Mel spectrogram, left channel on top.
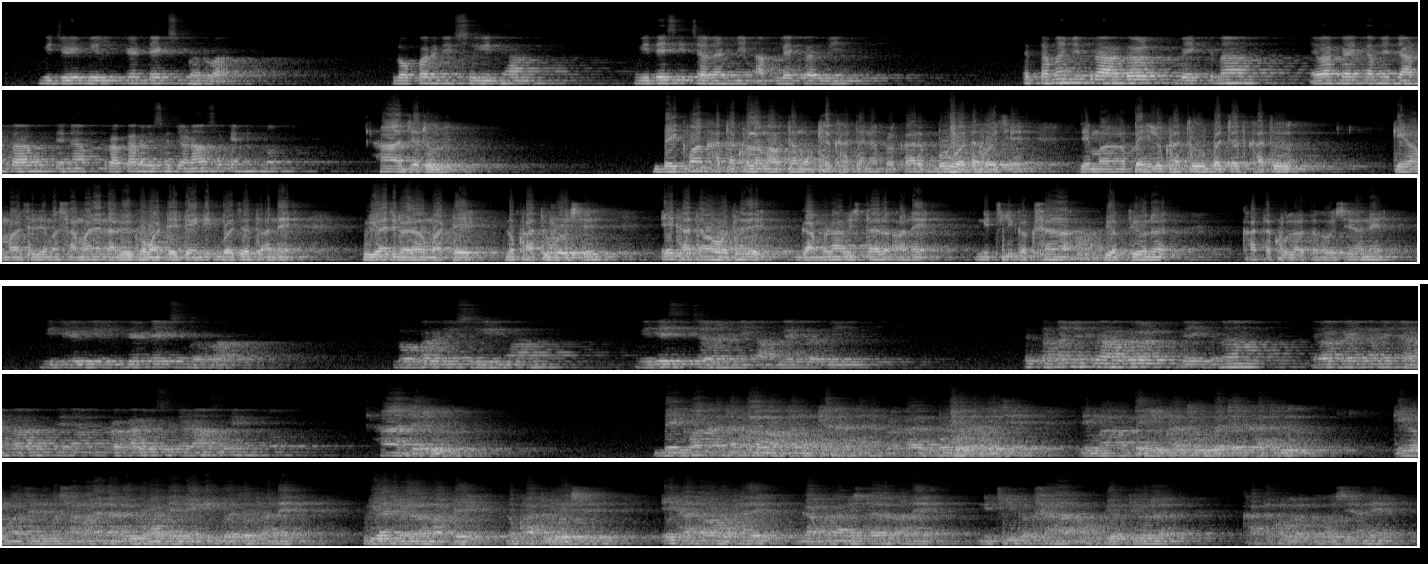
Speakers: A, on the left (about 70°); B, on the left (about 35°).
A: વીજળી બિલ કે ટેક્સ ભરવા લોકરની સુવિધા વિદેશી ચલણની આપ લે કરવી. કે તમે મિત્રો આગળ બેંકના એવા કઈ તમે જાણતા હો તેના પ્રકારો વિશે જણાવશો કે મિત્રો
B: હા જરૂર. બેંકમાં ખાતા ખોલવામાં આવતા મુખ્ય ખાતાના પ્રકાર બહુ બધા હોય છે. જેમાં પહેલું ખાતું બચત ખાતું કેવામાં આવે છે જેમા સામાન્ય નાગરિકો માટે દૈનિક બચત અને વ્યાજ મેળવવા માટેનું ખાતું હોય સે એ ખાતું કા વધારે ગામડા વિસ્તાર અને નીચલી કક્ષા વ્યક્તિઓને ખાતા ખોલાવતા હોય છે અને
